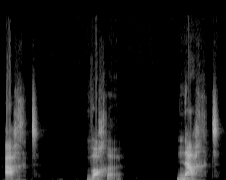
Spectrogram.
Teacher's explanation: The ach sound is pronounced in the back of your throat, right here, almost like you're trying to clear something stuck down there.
